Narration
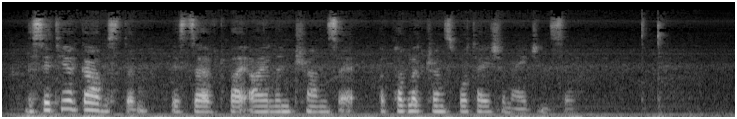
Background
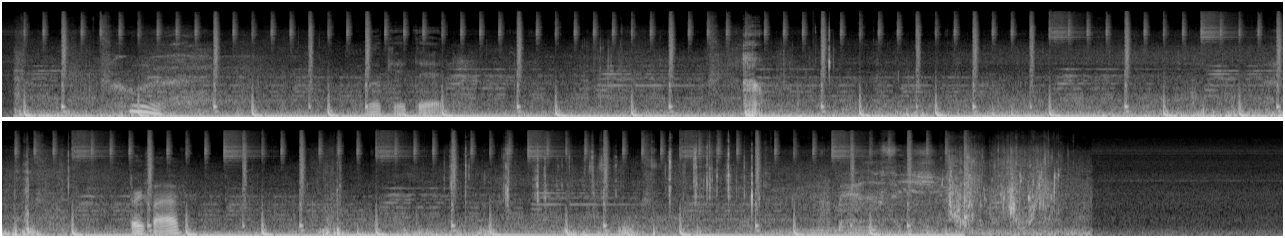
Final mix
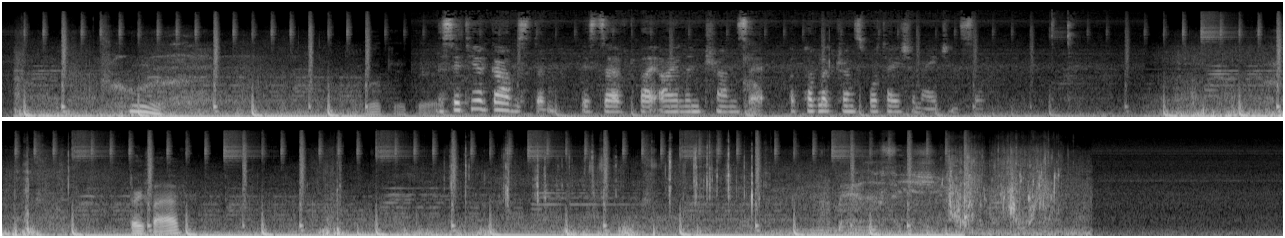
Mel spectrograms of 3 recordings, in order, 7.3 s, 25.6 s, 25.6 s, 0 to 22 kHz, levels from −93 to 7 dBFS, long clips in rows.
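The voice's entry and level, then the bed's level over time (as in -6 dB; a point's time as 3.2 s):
4.10 s, -3.0 dB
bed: 3.53 s -3 dB
3.97 s -18 dB
11.36 s -18 dB
11.77 s -2.5 dB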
